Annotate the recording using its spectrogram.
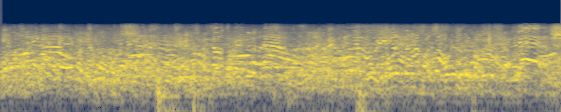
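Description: Many voices talking over one another in a steady, unbroken chatter.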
